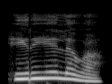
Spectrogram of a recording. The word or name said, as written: ಹಿರಿಯೆಲವ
